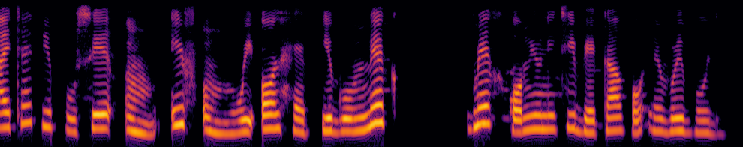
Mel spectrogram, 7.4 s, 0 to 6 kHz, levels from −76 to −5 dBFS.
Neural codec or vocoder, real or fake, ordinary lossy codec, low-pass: codec, 16 kHz, 4 kbps, X-Codec, HuBERT features, trained on balanced general audio; fake; none; 5.4 kHz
